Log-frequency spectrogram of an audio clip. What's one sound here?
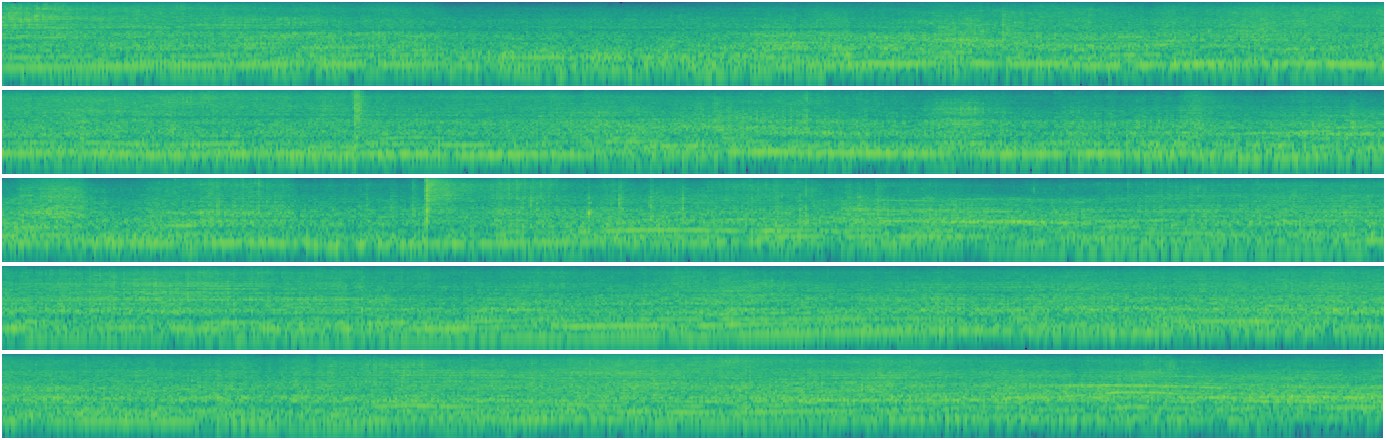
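Car engines rev and roar loudly.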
